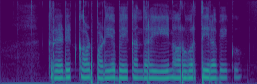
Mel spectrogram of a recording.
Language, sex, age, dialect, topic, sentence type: Kannada, female, 25-30, Northeastern, banking, question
